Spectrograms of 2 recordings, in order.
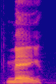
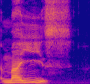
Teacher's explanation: This is a really good example because we have the word that we've seen lots and lots before, mais, but in French, same spelling except no tréma, mais. That A and that I sound get smushed together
